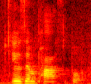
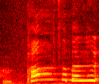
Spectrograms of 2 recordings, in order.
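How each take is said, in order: First: Said in the usual way. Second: "Impossible" jumps up high, stretched in disbelief; emphatic high "Impossible". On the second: Real, not acted. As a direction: fan who missed out on tickets, throwing out a high emphatic "Impossible". Complaining she couldn't get tickets.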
